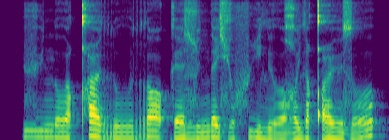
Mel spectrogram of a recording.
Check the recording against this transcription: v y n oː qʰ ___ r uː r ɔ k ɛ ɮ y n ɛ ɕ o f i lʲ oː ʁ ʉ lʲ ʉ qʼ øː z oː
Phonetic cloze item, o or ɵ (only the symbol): ɵ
